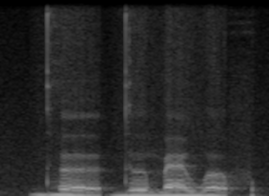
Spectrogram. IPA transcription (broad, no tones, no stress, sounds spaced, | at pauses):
dʱ ɜ | d ə m æ w ʌ f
